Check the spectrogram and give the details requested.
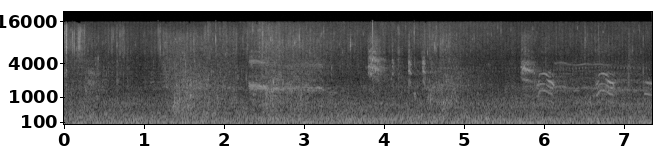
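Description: Birds calling over a steady low background of outdoor ambience, with a quick run of short repeated calls near the end.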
